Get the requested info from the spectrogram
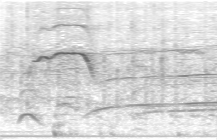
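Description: Live rock band on electric guitars, playing long sustained notes with short pitch bends through the stage amplification.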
